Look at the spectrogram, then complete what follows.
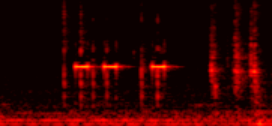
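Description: Three short keypad beeps from a phone being dialed, quickly spaced and mixed with light button clicks, followed by a few more soft taps. Fairly quiet, with no voices.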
